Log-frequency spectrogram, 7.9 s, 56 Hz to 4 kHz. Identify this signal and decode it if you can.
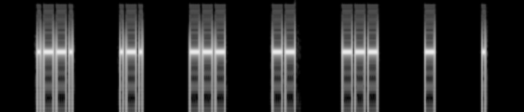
Morse code, heard as a keyed tone, about 25 wpm, spaced as for 10 wpm, 550 Hz. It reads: PROMOTE
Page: News Headlines in Morse Code at 10 WPM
